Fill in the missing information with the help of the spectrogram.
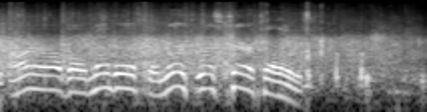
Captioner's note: some Applause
